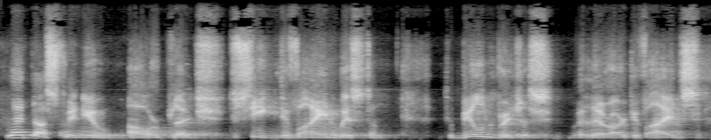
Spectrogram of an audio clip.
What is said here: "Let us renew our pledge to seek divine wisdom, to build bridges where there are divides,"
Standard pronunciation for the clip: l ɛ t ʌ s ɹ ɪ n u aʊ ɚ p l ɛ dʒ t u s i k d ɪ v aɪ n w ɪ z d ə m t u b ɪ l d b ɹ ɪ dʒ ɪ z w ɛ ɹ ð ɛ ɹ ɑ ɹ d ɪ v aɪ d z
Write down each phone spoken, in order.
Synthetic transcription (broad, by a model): l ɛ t ʌ s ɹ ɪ n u aʊ ɚ p l ɛ dʒ t u s i k d ɪ v aɪ n w ɪ z d ə m t u b ɪ l d b ɹ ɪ dʒ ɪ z w ɛ ɹ ð ɛ ɹ ɑ ɹ d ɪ v aɪ d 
